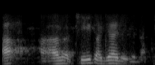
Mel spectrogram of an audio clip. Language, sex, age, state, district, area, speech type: Sindhi, male, 60+, Rajasthan, Ajmer, rural, conversation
